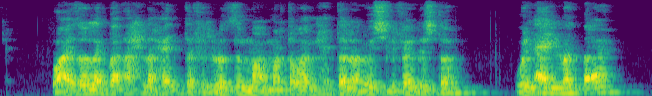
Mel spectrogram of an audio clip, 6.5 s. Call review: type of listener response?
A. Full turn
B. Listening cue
B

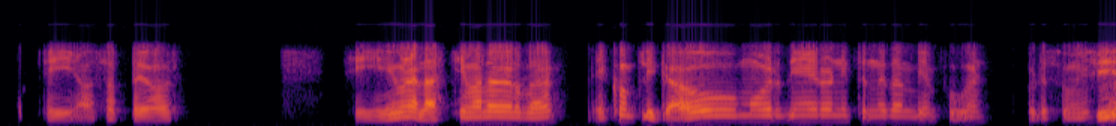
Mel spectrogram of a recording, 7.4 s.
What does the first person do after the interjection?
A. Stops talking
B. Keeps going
A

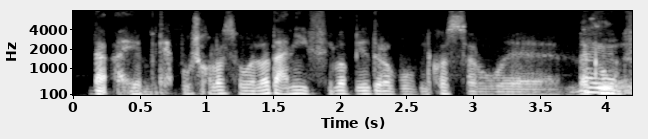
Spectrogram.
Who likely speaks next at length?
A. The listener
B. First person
A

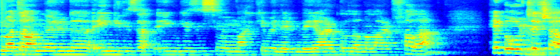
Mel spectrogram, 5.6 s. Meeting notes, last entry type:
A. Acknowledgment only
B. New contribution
A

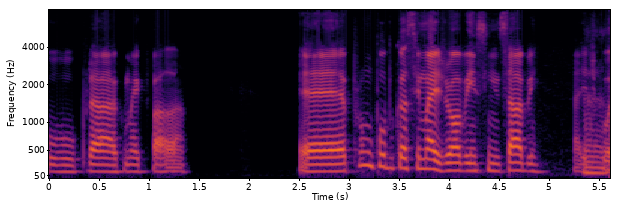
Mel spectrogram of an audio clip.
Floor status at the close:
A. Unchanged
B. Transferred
A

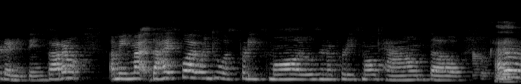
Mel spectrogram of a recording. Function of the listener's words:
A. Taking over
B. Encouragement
B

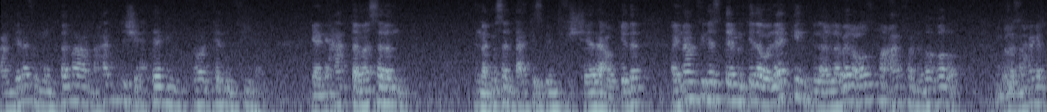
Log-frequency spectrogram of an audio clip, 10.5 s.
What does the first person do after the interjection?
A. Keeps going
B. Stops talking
A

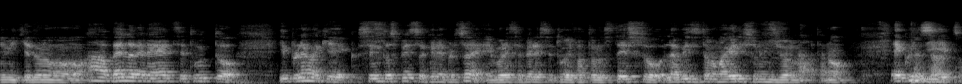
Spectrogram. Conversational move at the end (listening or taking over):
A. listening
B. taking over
A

